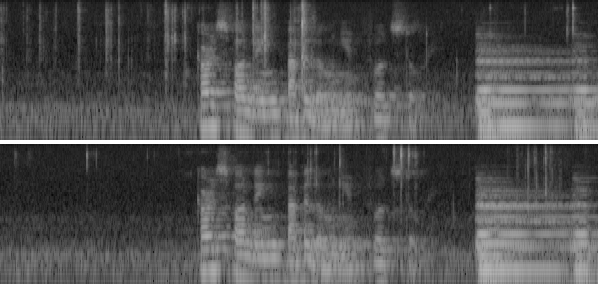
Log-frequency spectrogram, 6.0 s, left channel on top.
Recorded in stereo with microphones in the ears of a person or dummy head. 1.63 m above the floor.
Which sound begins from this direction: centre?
A man speaking, at 2.0 s.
